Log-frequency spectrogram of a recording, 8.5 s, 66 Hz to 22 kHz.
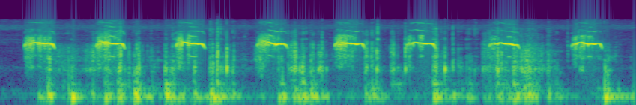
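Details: European roller calls from inside a nest box on 18 July 2024: harsh, rasping notes, each with a bright whistled edge that dips at the end, repeated about once a second in a steady run, with low scratching and shuffling between calls.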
